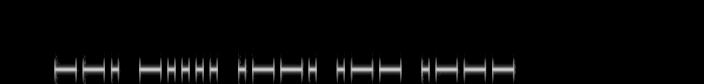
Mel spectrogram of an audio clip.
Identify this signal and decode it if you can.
Morse code, heard as a keyed tone, about 17 wpm, 700 Hz. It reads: G6PWJ
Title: DXCC-100 Call Signs - 5 Characters - Repeated 3x - 17wpm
